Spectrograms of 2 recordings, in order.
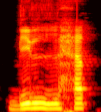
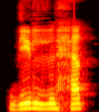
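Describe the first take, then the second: Both takes have the same delivery.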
